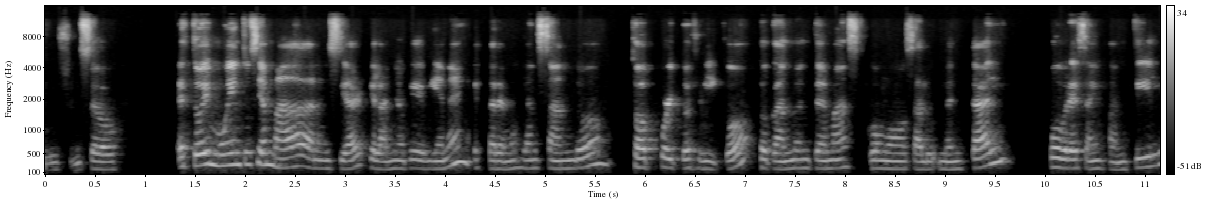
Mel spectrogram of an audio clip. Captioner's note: speaking in Foreign Language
